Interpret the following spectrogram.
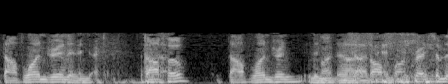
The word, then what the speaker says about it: Lundgren: sounds out phonetically so the guy spells his name l-u-n-d-g-r-e-n so it's like lundgren yeah and so he's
